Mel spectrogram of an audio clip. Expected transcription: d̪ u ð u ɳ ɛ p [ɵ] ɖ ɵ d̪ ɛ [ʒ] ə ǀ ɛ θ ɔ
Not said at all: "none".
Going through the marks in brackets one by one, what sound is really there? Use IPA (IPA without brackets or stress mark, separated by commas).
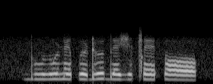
ɵ, ʒ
